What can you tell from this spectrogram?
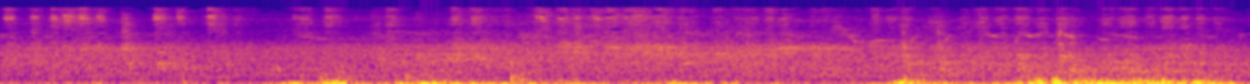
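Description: Outdoor ambience: a steady rushing hiss with low rumbling gusts on the microphone that grow stronger about two-thirds of the way in, and a few faint high bird chirps.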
